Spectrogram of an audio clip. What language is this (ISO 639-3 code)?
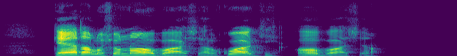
mas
